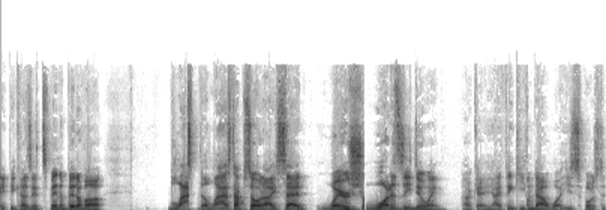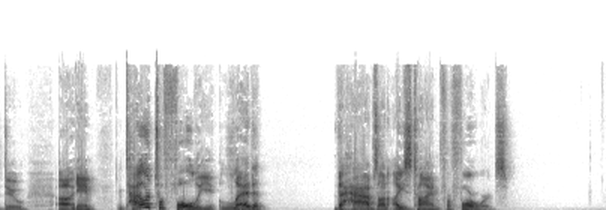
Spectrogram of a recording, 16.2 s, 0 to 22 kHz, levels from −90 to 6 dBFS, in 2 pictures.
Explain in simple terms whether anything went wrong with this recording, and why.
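Four short glitches break into the speech, and they come from damaged data in a compressed stream. They occur at 2.49 s, just before "the last episode I"; at 4.83 to 4.85 s; at 7.01 s, between "I think he" and "out what he's supposed"; and at 9.06 s, right after "supposed to do uh". Each time, the player hit corrupted bytes, lost its place and jumped ahead to the next readable chunk.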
